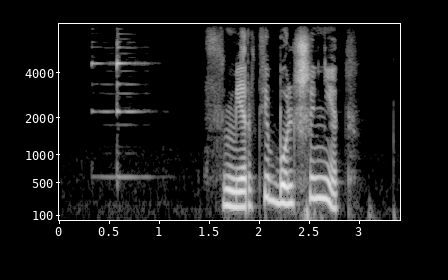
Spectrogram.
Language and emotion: Russian, neutral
